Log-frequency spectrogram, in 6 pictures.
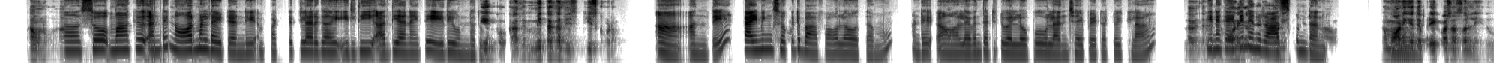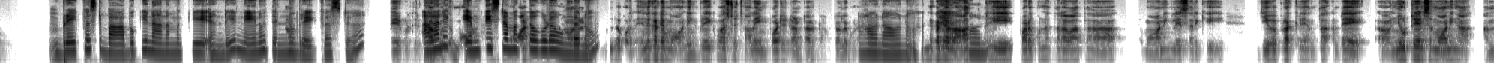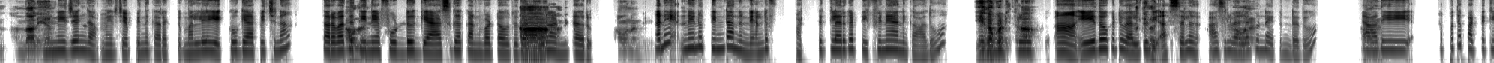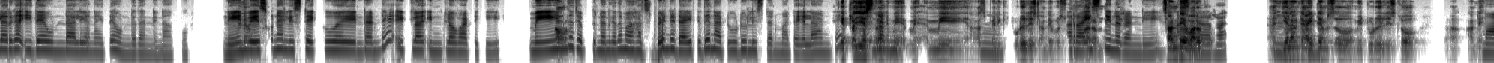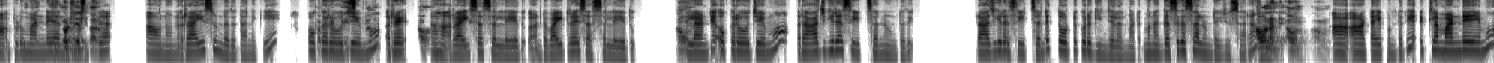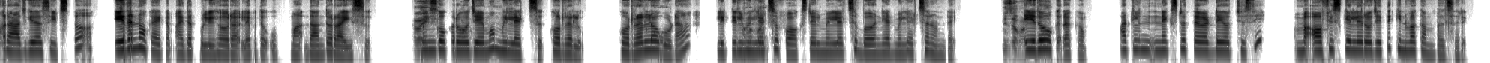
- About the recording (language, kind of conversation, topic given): Telugu, podcast, నీ చేయాల్సిన పనుల జాబితాను నీవు ఎలా నిర్వహిస్తావు?
- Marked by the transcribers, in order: in English: "సో"; in English: "నార్మల్ డైట్"; in English: "పర్టిక్యులర్‌గా"; in English: "టైమింగ్స్"; in English: "ఫాలో"; in English: "లెవెన్ థర్టీ ట్వెల్వ్"; in English: "లంచ్"; in English: "లెవెన్ థర్టీ"; in English: "మార్నింగ్"; in English: "మార్నింగ్"; in English: "బ్రేక్‌ఫాస్ట్"; in English: "బ్రేక్‌ఫాస్ట్"; in English: "బ్రేక్‌ఫాస్ట్"; unintelligible speech; in English: "మార్ మార్నింగ్"; in English: "ఎంప్టీ స్టమక్‌తో"; other background noise; in English: "మార్నింగ్ బ్రేక్‌ఫాస్ట్"; in English: "ఇంపార్టెంట్"; chuckle; in English: "మార్నింగ్"; in English: "న్యూట్రియంట్స్ మార్నింగ్"; in English: "కరెక్ట్"; in English: "గాప్"; in English: "ఫుడ్ గ్యాస్‌గా కన్వర్ట్"; in English: "పర్టిక్యులర్‌గా"; in English: "ఫ్రూట్"; in English: "పర్టిక్యులర్‌గా"; in English: "లిస్ట్"; in English: "మెయిన్‍గా"; in English: "హస్బెండ్ డైట్"; in English: "టూ డు లిస్ట్"; in English: "హస్బెండ్‌కి టూ డు లిస్ట్"; in English: "రైస్"; in English: "సండే"; in English: "ఐటెమ్స్"; in English: "టూ డూ లిస్ట్‌లో"; in English: "ఇ ఇంక్లూడ్"; in English: "మండే"; in English: "రైస్"; in English: "కంప్లీట్ రైస్"; in English: "రైస్"; in English: "వైట్ రైస్"; in English: "సీడ్స్"; in English: "సీడ్స్"; in English: "టైప్"; in English: "మండే"; in English: "సీడ్స్‌తో"; in English: "ఐటెమ్ ఐదర్"; in English: "రైస్"; in English: "మిల్లెట్స్"; in English: "రైస్"; in English: "లిటిల్ మిల్లెట్స్, ఫాక్స్‌టేల్ మిల్లెట్స్, బర్న్‌యార్డ్ మిల్లెట్స్"; in English: "నె నెక్స్ట్ థర్డ్ డే"; in English: "కంపాల్సరి"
